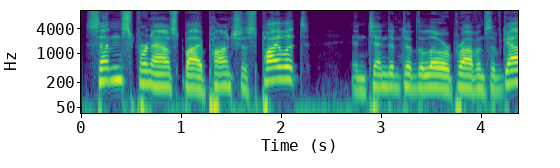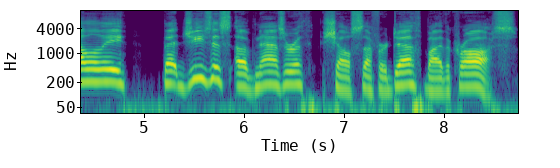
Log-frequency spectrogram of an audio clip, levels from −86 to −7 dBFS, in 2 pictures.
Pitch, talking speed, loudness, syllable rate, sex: 165 Hz, 150 wpm, -17 LUFS, 5.1 syllables/s, male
